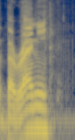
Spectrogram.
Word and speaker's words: Bahraini: Bahraini Pearl Divers.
